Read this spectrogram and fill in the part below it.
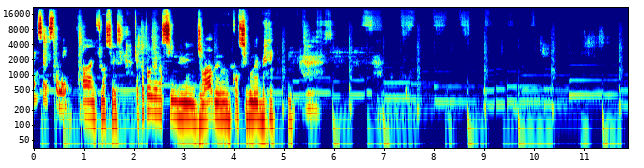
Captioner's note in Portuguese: risadas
